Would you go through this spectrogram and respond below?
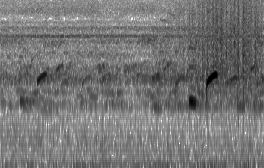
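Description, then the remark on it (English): Coqui frogs, tiny thumbnail-sized frogs in a forest, calling in a steady chorus of high, whistle-like chirps, with one louder sharp rising two-note call standing out near the end over a faint background hum. “But it's actually a tiny frog called the coqui.”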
